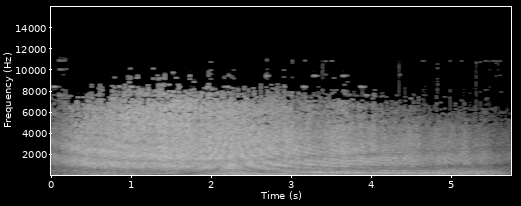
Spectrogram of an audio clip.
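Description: An airplane flying overhead, a steady, full roar of jet noise holding at constant loudness for about six seconds, with faint sweeping tones shifting in pitch as it passes. No voices.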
